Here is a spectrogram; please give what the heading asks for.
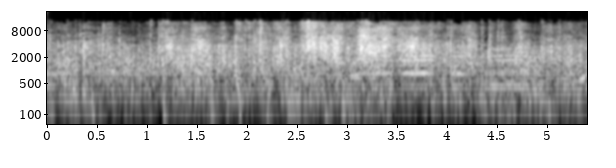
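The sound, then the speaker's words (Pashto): Gunfire from clashes between Shia and Sunni groups in Kurram, heard as a dense, unbroken crackle of many overlapping shots that stays loud throughout. “د ډزو دا اوازونه په کورما کې د شیاګانو او سنیانو ترمنځ لا 15 ورځو د خښشوی جنگ دی.”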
